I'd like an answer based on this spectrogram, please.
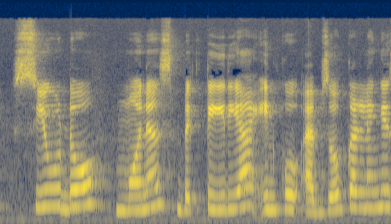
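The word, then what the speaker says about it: Pseudomonas: Rest of the nitrate, जबकि जो बाकी नाइट्रेट है इन द सॉइल, सॉइल में are converted bye, P silent रखना है, स्यूडोमोनस बैक्टीरिया, इनको एब्जॉर्ब कर लेंगे, सोख लेंगे इनटू नाइट्रोजन गैस और इन्हें बदल देंगे नाइट्रोजन गैस में।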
